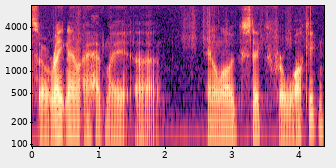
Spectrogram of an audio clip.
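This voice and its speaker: Soft-spoken, the man talks with a fairly low pitch. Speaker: speedrun tutorial maker. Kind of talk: tutorial. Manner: halting, many fillers.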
